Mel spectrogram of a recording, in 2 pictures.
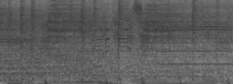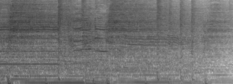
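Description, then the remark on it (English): A loud, dense roar of many NASCAR stock car engines running together as the pace car pulls in and the green flag starts the race at Darlington, steady and layered with occasional throttle surges, continuous for the whole stretch. “The pace car is in. Green flag. NASCAR is back.”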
